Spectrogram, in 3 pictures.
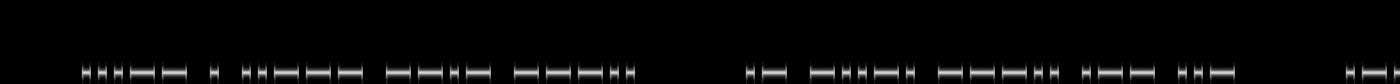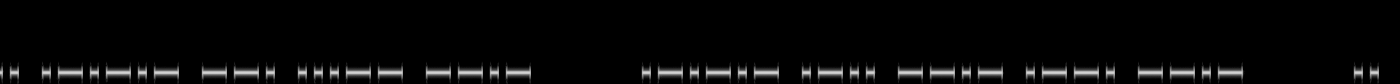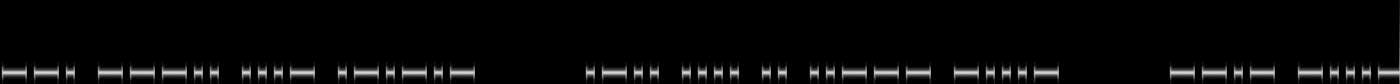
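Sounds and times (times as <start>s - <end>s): morse code tone: 41.1s - 42.0s.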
